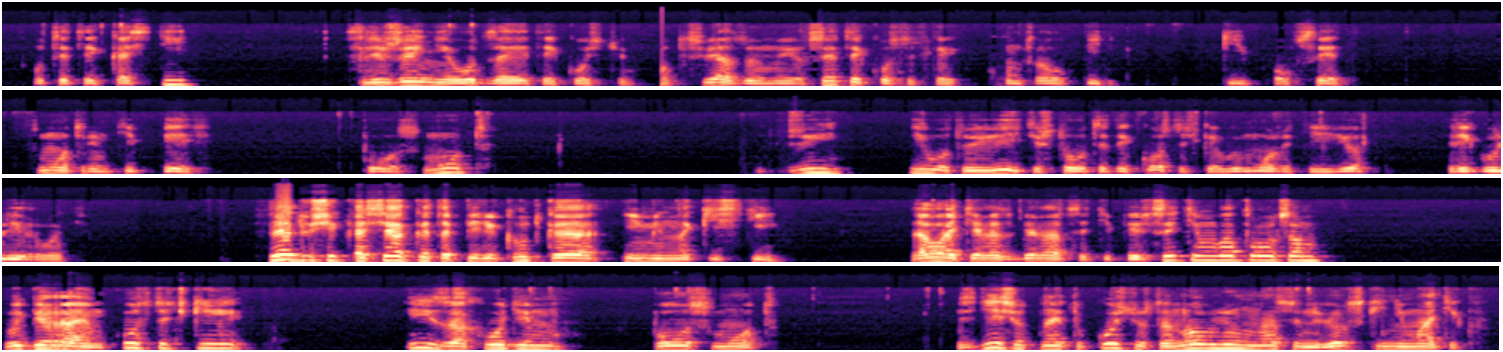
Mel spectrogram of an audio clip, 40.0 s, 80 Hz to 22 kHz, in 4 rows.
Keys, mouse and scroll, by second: 0.6 click, 3.0 click, 4.8 shift+click, 6.6 ctrl+p, 10.0 click, 13.2 click, 15.0 g, 17.9 middle click, 19.1 g.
